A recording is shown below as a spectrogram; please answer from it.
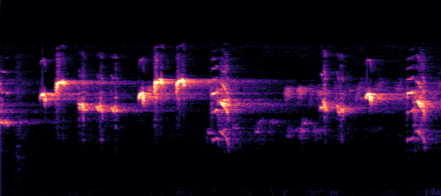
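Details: Tutor song of an olive-backed sunbird (kolibri ninja): varied high twitters, short whistled slurs and dropping notes strung together quickly, with brief pauses between phrases.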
